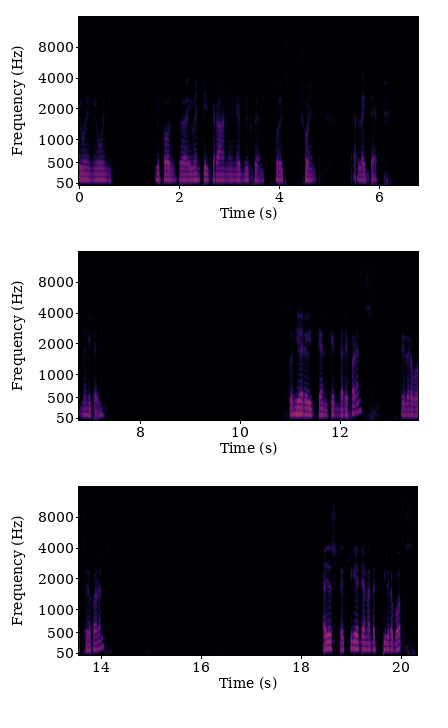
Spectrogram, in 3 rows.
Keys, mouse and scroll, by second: 1.4-2.7 typing, 3.1 Escape, 3.9 middle click, 4.8 F11, 8.2 right click, 9.1 right click, 12.4 Delete, 13.1 right click, 20.2 right click.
